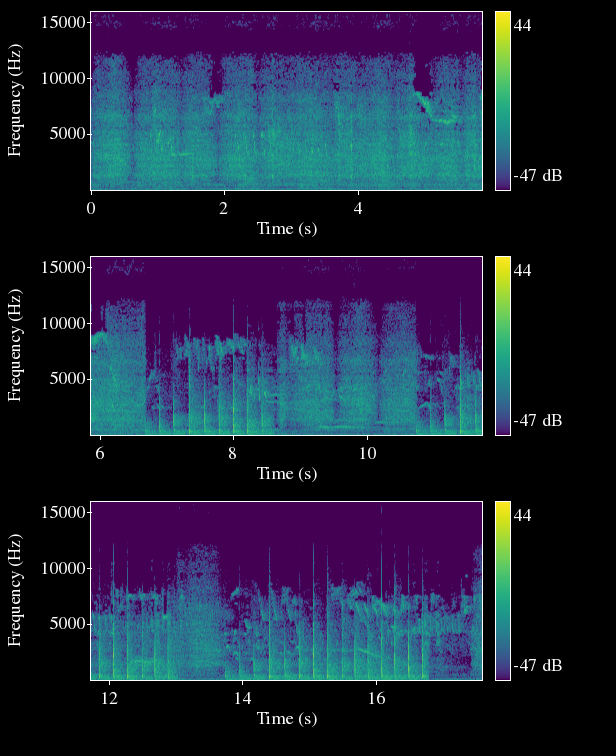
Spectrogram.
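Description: Metal pointed trowel scraping across sand: a steady gritty rubbing at first, then three runs of quick back-and-forth strokes, about four or five a second, with short pauses between them.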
